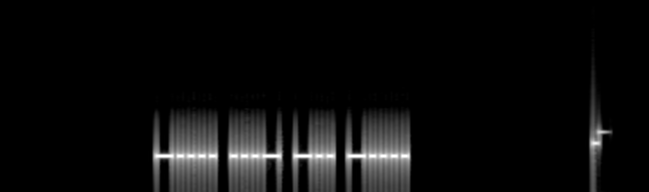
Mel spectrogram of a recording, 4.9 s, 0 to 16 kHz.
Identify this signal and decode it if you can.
Morse code, heard as a keyed tone, about 30 wpm, 700 Hz. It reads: 6VD6
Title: All Cut Numbers - 4-Digit 30wpm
